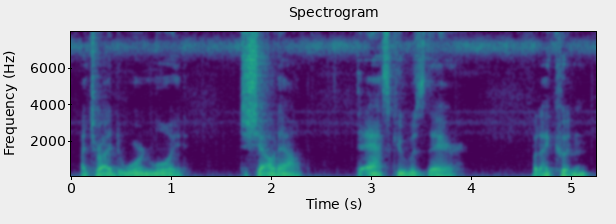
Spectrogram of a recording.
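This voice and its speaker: A man reading a first-person horror story in a slow, grave storytelling manner. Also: low voice, gravelly, a little mellow, breathy edge, poor audio. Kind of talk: scripted horror narration.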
